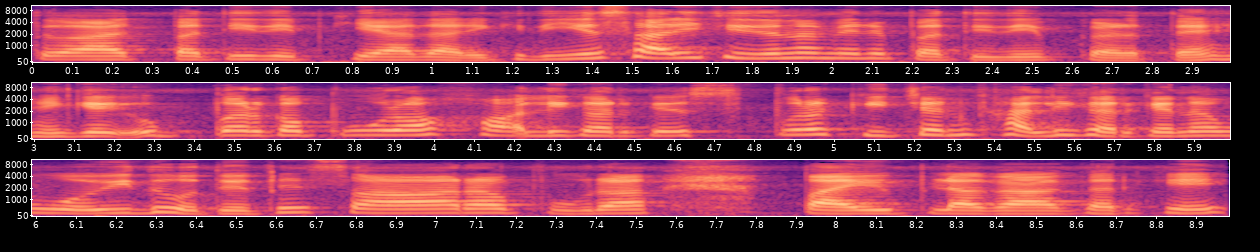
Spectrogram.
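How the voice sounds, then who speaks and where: A woman's voice: on the high side, moderate pace, darkish tone. Chatty middle-aged woman with a cold. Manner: chatty and rambling, often laughing. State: has a cold and sore throat. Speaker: home vlogger, mother. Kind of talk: casual voice-over chat about housework.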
